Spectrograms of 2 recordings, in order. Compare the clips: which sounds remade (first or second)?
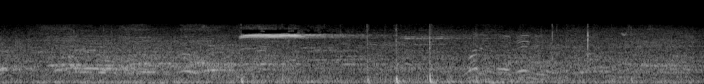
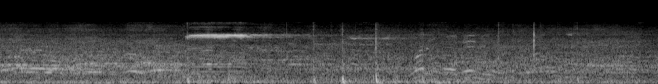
second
